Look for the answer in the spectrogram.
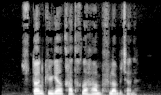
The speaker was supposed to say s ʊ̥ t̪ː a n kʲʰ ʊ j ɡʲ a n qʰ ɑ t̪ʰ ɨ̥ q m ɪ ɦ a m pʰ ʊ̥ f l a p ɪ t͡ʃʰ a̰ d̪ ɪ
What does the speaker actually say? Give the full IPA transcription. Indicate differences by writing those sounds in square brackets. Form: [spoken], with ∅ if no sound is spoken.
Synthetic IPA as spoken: s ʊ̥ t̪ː a n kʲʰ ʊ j ɡʲ a n qʰ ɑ t̪ʰ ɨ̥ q [n] ɪ ɦ a m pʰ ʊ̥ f l a p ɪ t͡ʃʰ a̰ d̪ ɪ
